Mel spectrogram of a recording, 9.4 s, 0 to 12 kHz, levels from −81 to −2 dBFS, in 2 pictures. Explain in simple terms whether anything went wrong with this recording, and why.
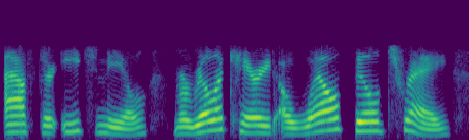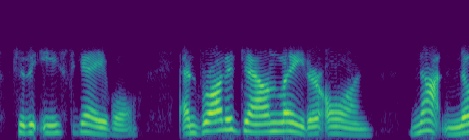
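G.729 codec damage, audible throughout the clip from start to finish. The speech was squeezed through a low-rate phone-call codec that doesn't send the actual sound. It sends a rough recipe for it: the shape of the mouth and throat, the pitch, and a few pulses every few milliseconds, and the far end rebuilds the voice from that. The rebuild here is plainly rough and synthetic, and the line also trims everything outside roughly 200 Hz to 3.6 kHz, so the speech sounds thin and muffled.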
